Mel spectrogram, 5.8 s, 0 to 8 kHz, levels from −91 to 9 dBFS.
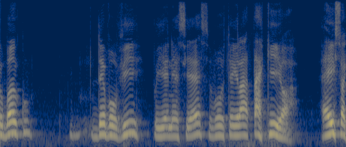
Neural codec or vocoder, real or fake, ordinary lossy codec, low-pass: none; real; none; none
